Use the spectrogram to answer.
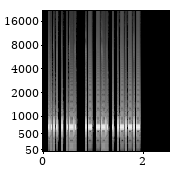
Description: Morse code, heard as a keyed tone, about 46 wpm, 700 Hz. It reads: HER AGE.
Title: Sentences from Top 1000 Words - Review Part 3 - 45wpm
